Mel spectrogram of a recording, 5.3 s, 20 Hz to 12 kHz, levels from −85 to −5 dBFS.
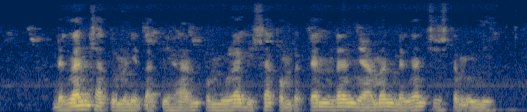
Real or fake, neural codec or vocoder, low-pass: real; none; 10.8 kHz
